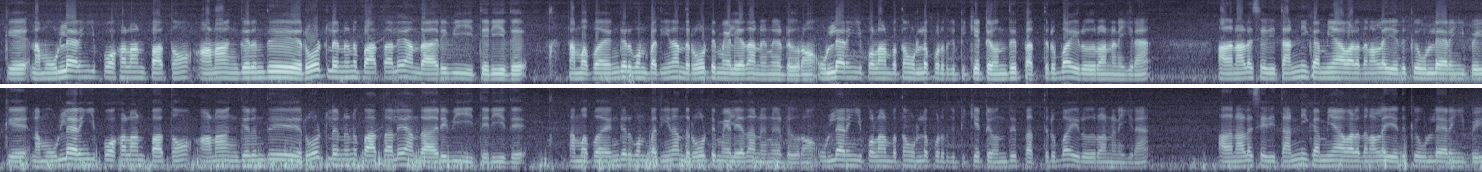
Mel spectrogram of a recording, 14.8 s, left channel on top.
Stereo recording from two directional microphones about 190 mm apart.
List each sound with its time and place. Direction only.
0.1 s speech: 20° left (ahead or behind)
